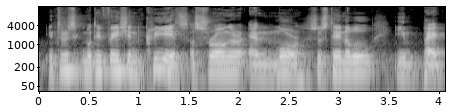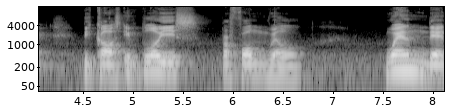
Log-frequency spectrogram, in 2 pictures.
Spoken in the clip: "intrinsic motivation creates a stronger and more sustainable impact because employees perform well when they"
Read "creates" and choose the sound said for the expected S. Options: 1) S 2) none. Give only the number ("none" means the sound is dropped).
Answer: 1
